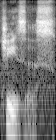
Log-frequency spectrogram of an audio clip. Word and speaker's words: Jesus: Her husband, Jesus, and it's pronounced Jesus, wanted to use the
